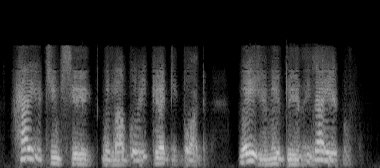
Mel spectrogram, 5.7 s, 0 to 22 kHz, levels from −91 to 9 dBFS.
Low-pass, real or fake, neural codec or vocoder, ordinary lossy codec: 7.2 kHz; fake; codec, 16 kHz, 0.5 kbps, FreqCodec, smaller model; AAC, 24 kbps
